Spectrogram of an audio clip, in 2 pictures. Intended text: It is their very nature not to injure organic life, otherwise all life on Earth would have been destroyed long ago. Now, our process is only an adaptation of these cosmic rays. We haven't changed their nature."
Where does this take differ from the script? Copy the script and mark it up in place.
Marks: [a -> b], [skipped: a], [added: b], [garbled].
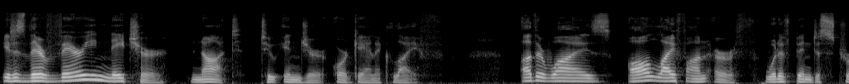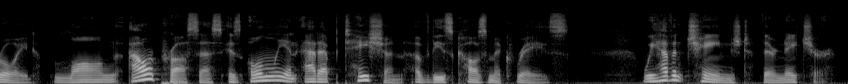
It is their very nature not to injure organic life, otherwise all life on Earth would have been destroyed long [skipped: ago. Now,] our process is only an adaptation of these cosmic rays. We haven't changed their nature."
